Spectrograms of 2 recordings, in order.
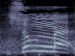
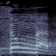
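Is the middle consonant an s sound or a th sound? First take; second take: s; th. First: The middle consonant is an s sound. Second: The middle consonant is a th sound. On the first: The speaker calls it wrong. "summa is like poison" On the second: The speaker calls it right. "Make sure you say thumma"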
